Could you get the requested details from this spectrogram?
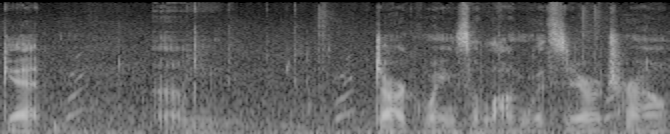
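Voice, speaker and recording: There is noticeable background noise as a man speaks at a fairly quick pace. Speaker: video game guide creator. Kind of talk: gameplay tutorial commentary.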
